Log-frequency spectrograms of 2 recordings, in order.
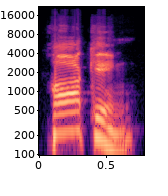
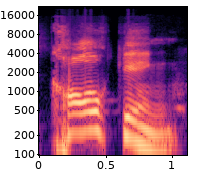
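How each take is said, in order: First: No L sound is pronounced. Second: The L sound is clearly pronounced. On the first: The speaker calls it right. "It's pronounced caulking" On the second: The speaker calls it wrong. "they sure as heck pronounce the L in caulking"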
